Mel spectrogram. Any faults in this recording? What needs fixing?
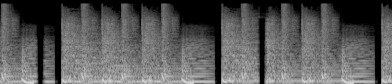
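AAC frame loss with muting occurs from 0.35 to 0.46 s and again from 2.57 to 2.68 s. Each gap is about 85 ms of silence, which fits two consecutive lost frames. The decoder substituted zeroed spectra, and the overlapping transform windows taper the sound down into each hole and back up over roughly one frame length. To prevent it, protect the AAC stream in transit with retransmission or forward error correction so that frames are not dropped.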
